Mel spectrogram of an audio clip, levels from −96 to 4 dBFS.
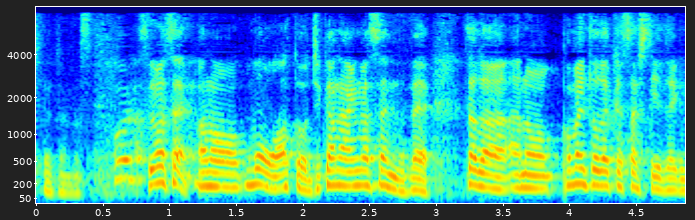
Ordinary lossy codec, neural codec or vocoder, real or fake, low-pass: none; codec, 16 kHz, 1.1 kbps, Voila-Tokenizer; fake; none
